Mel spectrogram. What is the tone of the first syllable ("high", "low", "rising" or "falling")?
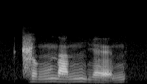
rising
